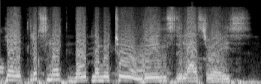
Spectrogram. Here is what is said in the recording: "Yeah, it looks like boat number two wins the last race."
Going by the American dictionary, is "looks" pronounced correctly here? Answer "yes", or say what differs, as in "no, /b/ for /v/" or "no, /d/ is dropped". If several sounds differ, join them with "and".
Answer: yes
